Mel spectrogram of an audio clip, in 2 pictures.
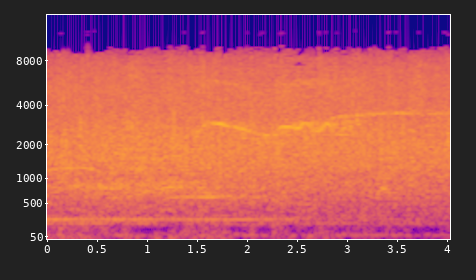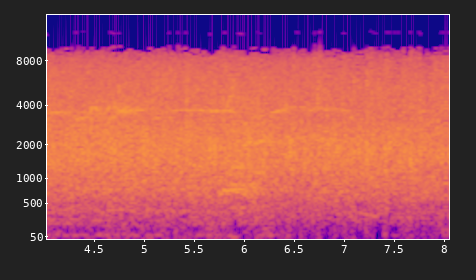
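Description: Theatre audience applauding, with the last low note of the music dying away in the first couple of seconds.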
